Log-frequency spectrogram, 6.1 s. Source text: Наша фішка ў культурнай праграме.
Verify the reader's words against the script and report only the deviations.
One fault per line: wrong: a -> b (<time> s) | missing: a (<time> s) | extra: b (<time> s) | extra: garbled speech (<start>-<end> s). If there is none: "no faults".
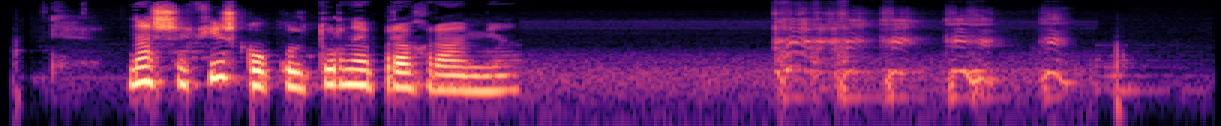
no faults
